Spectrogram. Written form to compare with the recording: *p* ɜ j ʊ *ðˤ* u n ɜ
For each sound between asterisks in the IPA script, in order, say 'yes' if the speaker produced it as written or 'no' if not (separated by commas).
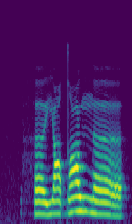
no, no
